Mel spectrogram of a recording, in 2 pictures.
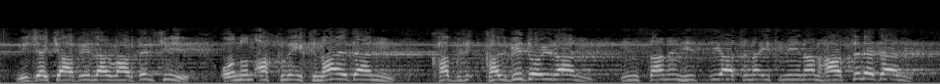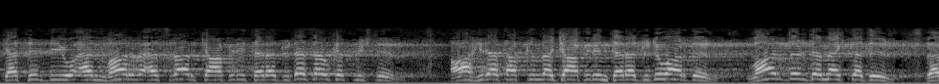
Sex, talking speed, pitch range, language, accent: male, 105 wpm, 200-225 Hz, Turkish, native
